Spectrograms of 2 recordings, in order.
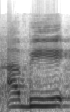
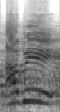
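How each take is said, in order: First: The name is called at a normal pitch. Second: The name is called at a very high pitch. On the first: This is the first call to the husband. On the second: This is the third call after being ignored twice.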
